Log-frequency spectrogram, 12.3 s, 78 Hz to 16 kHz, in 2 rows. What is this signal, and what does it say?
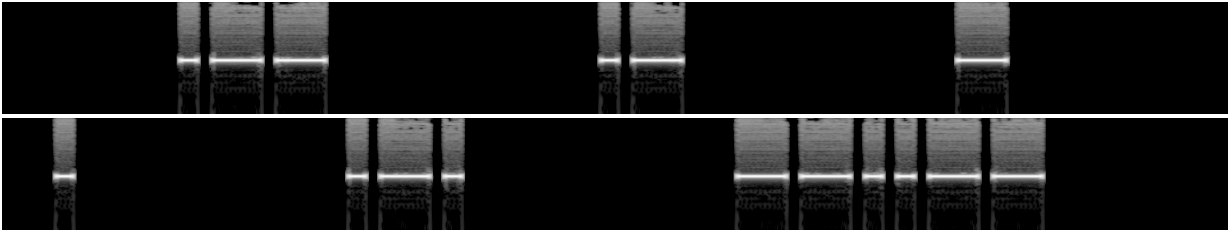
Morse code, heard as a keyed tone, about 15 wpm, spaced as for 5 wpm, 1000 Hz. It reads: WATER,
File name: qotdfiles / 5wpm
